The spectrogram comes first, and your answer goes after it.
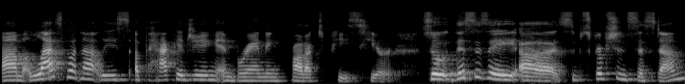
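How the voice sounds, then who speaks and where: A woman with an American accent talks at a moderate pace with ordinary pitch variation. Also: quiet background. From Chicago. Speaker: business consultant, co-founder; presenter. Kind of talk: webinar presentation. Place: home room. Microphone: webcam.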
